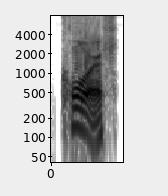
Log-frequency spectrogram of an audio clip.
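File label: "corf", American English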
